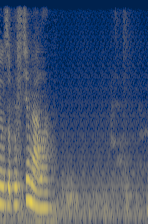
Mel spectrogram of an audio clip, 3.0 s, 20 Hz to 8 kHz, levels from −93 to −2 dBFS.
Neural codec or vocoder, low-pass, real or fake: codec, 16 kHz, 0.5 kbps, FunCodec, trained on Chinese and English, 25 frames a second; 7.2 kHz; fake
